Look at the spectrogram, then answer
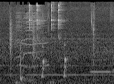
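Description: A chicken in Stardew Valley clucks several times in short, bright bursts over a soft steady game background hum.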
